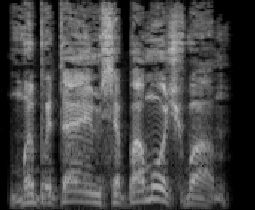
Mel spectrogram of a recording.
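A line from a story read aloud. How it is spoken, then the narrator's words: Stern. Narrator (Russian): строго сказал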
